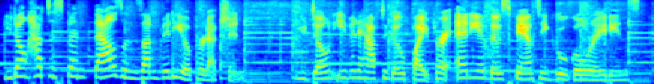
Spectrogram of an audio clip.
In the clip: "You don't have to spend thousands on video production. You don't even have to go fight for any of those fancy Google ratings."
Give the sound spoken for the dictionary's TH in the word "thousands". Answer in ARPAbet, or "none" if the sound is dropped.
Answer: TH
